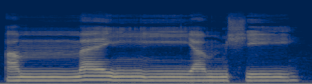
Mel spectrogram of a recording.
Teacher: So this will become amman yamshi. So effectively you drop the noon sakin sound and join the ma to the ya, as if ya's got a shadda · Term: idgham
